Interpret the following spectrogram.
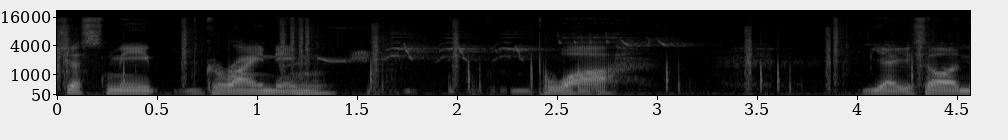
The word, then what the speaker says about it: Bwah: Bwah. Yeah, you saw it in the intro. It's spelled B-W-A-H.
